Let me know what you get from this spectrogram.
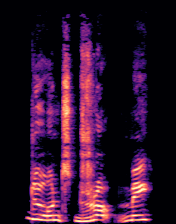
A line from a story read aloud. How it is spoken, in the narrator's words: Salty begged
